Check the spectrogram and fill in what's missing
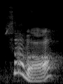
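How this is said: The pitch falls at the end, like a statement. It says things are okay. "it's okay"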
